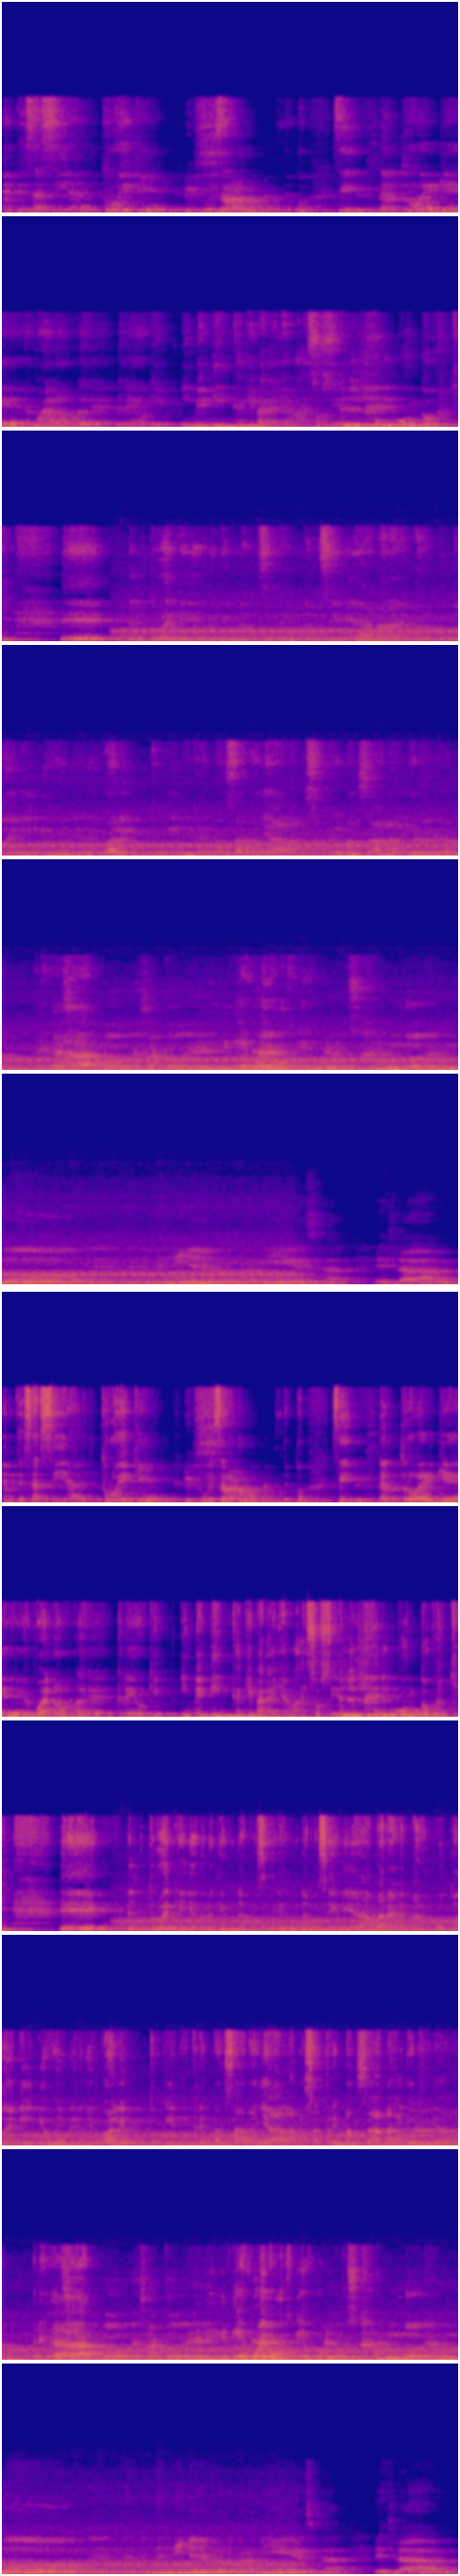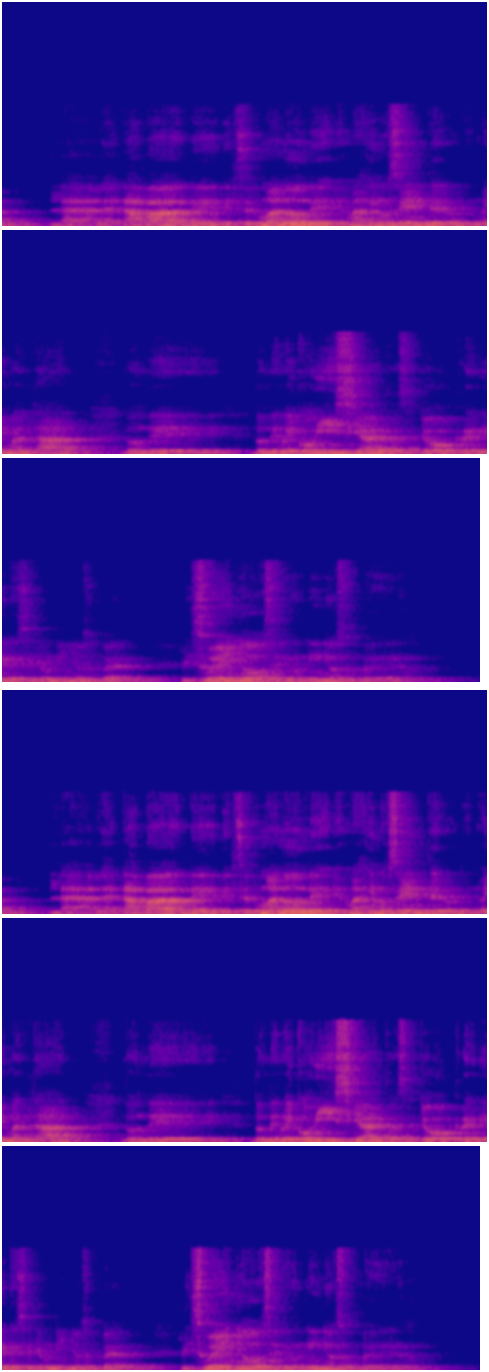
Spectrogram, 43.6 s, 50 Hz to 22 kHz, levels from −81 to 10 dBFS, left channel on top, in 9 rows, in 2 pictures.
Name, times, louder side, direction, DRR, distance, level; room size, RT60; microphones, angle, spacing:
voice 1, 0.0-3.8 4.0-19.4 19.7-20.4 21.4-23.5 24.0-24.1, right 3 dB, 85° right, 2 dB, 0.4 m, -32 dB
voice 2, 1.9-2.6 3.7-4.5 18.9-22.3 22.8-29.1 29.6-36.2 36.4-40.2 40.6-43.0, right 1 dB, 25° right, -2 dB, 0.5 m, -34 dB
sound 1, 10.8-27.4, left 1 dB, ahead, 1.0 m, -36 dB
4.9 x 2.0 x 2.8 m, 1.4 s
head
